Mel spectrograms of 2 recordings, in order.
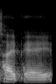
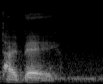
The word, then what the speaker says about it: Taipei: It's not called Taipei. It's called Taipei. The P should be pronounced like a B, I guess.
